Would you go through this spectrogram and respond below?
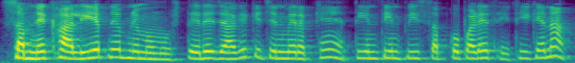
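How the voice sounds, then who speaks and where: A woman's voice: high voice, steady tone, quick pace, close to an everyday voice. A woman playing a bossy, scolding mother-in-law who lectures and chides in a family comedy skit. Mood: exasperated. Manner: chiding, lecturing.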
